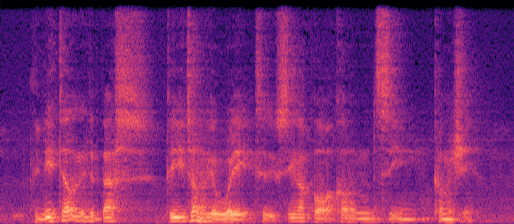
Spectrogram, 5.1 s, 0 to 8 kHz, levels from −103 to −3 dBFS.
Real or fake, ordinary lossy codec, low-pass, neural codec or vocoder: fake; none; none; codec, 16 kHz, 1 kbps, FunCodec, trained on LibriTTS, 50 frames a second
